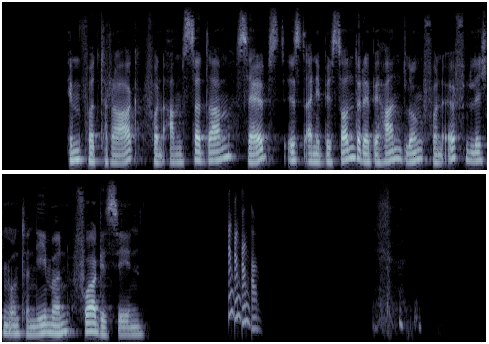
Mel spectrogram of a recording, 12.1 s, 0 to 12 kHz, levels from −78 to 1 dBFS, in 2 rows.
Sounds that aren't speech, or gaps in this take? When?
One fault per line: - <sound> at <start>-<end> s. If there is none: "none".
- chirp at 8.9-9.3 s
- laugh at 10.7-11.3 s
